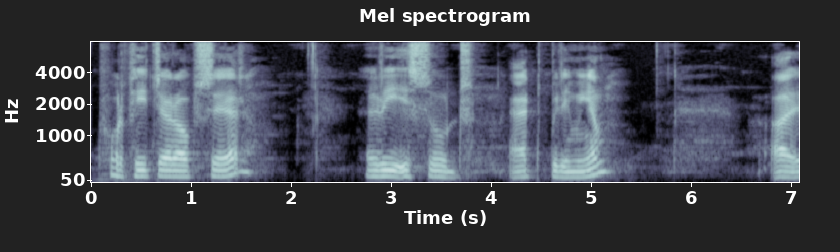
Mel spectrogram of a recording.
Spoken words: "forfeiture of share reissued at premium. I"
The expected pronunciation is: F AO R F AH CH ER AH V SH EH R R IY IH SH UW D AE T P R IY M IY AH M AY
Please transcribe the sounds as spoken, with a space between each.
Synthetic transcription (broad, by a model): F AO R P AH CH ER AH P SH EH R R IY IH S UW D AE T P R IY M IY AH M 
